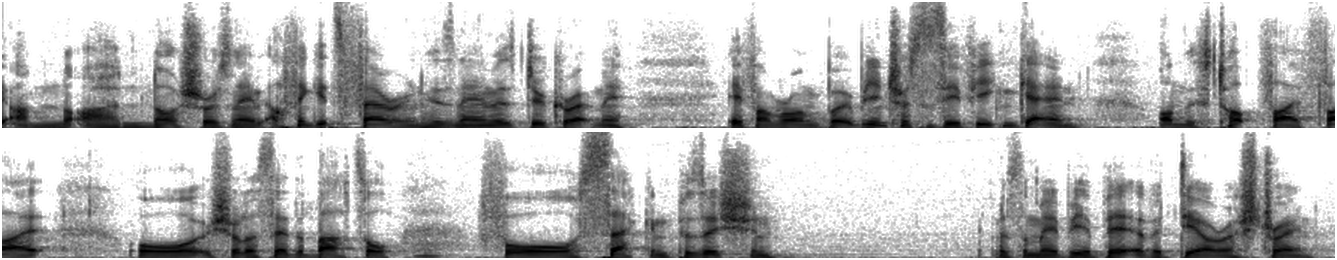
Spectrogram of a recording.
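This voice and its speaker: A race commentator covers an online racing league live, his mid-pitched voice a bit croaky from a sore throat. Between bursts of action he rambles, often corrects himself, and fills pauses with ums and uhs.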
